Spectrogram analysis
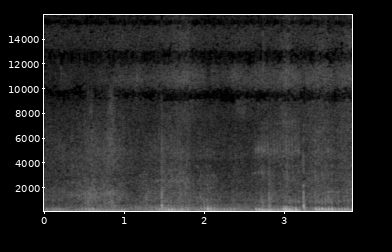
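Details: Purring from Gelic, a heavy 10-kilogram Maine Coon held in arms; close, deep vibrating rumble in a few swelling breath cycles.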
